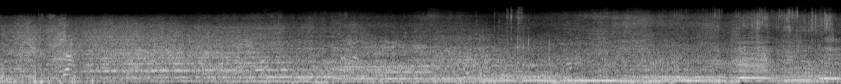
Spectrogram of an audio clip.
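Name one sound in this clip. Racing car engines roar loudly as they speed past, shifting gears.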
